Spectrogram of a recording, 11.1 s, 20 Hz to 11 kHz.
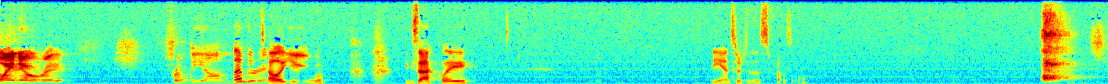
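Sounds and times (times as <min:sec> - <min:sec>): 
speech: 0:00.0 - 0:00.8, 0:01.7 - 0:04.8, 0:07.1 - 0:08.1
pet dog barking: 0:10.4 - 0:11.0.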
